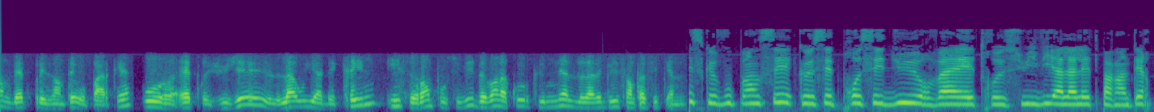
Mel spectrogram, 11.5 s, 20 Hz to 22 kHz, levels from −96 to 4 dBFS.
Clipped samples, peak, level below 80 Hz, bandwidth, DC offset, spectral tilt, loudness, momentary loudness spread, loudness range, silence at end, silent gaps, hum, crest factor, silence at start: under 0.1%; -4 dBFS; -62 dBFS; 8.8 kHz; under 0.1%; -5.5 dB/octave; -21 LUFS; 8 LU; 4 LU; 0.05 s; none; none; 18 dB; 0 s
